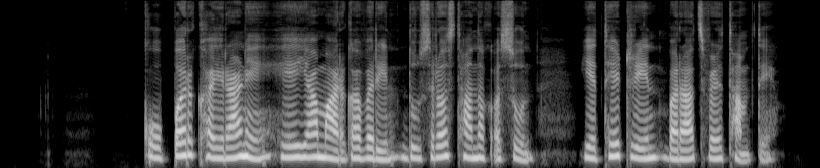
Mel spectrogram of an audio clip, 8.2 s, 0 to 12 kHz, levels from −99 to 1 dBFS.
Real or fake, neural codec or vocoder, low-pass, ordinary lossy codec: real; none; none; none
